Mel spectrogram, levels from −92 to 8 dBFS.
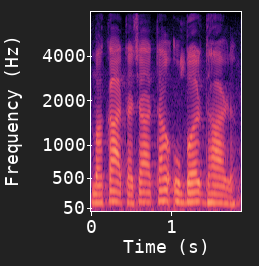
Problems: constant background noise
